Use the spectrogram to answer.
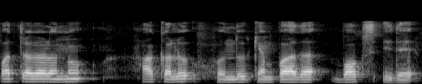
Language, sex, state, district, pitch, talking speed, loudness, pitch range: Kannada, male, Karnataka, Koppal, 120 Hz, 85 wpm, -18 LUFS, 115-130 Hz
